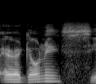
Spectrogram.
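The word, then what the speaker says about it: Aragonés: Sierra Sergio Arago. I don't know how to say his name. Sergio Aragones.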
